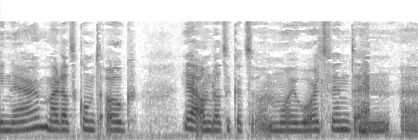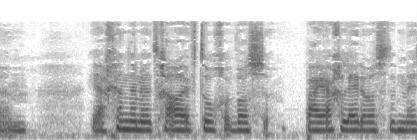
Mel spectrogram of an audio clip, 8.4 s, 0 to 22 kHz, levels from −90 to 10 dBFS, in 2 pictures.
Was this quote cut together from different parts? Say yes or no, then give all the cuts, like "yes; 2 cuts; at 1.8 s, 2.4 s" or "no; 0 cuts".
no; 0 cuts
